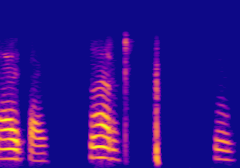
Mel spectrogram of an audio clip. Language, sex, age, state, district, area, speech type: Kannada, female, 45-60, Karnataka, Gulbarga, urban, conversation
